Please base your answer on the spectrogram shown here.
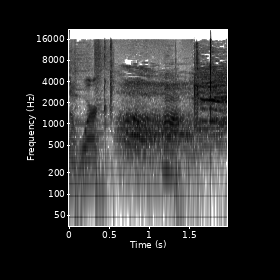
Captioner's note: crowd; cheering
